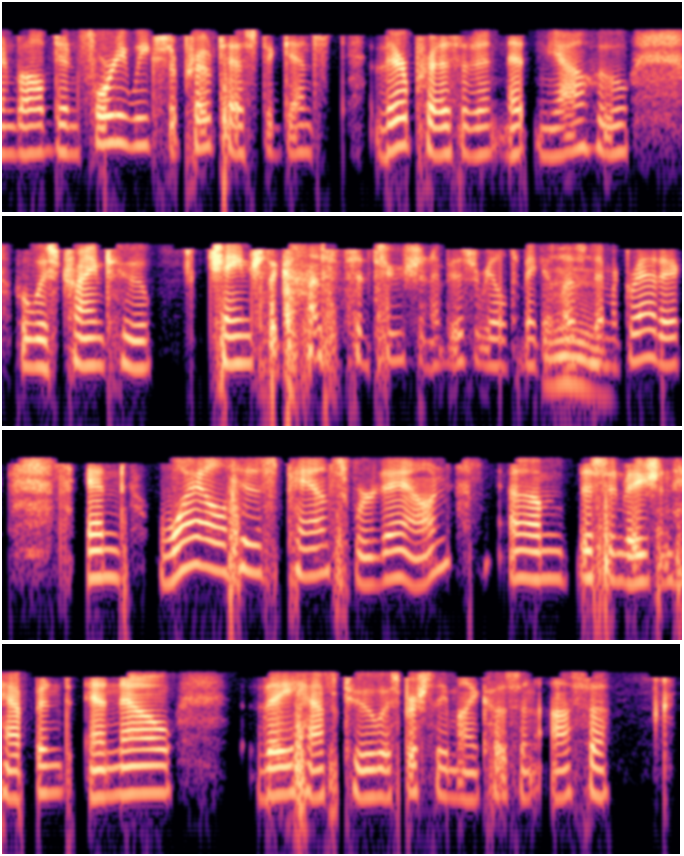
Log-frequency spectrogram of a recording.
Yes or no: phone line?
yes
